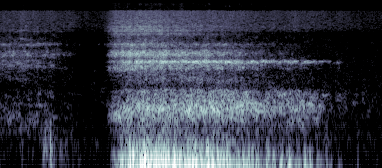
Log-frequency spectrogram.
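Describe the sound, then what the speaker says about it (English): After a quiet moment, a single deep, close breath rushes out audibly, lasting about two seconds before fading. "Take a couple breaths here"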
